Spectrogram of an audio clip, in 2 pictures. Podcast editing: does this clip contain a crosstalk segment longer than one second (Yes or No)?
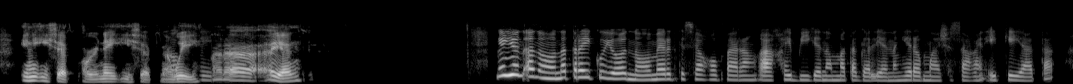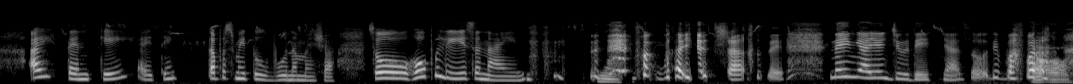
No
